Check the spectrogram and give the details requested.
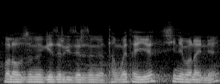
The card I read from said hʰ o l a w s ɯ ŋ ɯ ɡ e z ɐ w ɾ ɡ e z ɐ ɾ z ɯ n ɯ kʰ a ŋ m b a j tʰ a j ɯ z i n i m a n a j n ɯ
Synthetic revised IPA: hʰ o l a w z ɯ ŋ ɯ ɡ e z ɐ ɾ ɡ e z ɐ ɾ z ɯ ŋ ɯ tʰ a ŋ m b a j tʰ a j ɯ s i n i m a n a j n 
